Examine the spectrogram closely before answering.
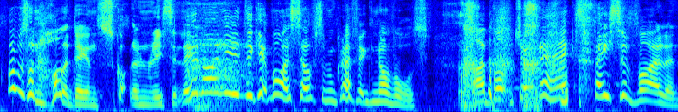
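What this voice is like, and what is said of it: Deliberately bad British accent. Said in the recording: “I'm going to do it in the worst British accent ever.”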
